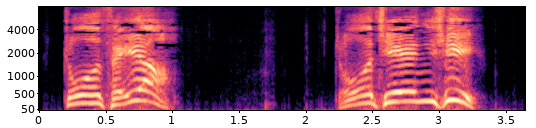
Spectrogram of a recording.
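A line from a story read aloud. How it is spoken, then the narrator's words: Loud shouting. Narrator (Chinese): 大声地呼喊道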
